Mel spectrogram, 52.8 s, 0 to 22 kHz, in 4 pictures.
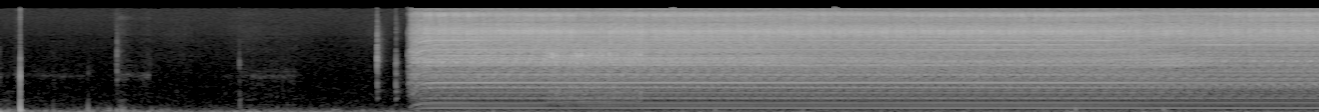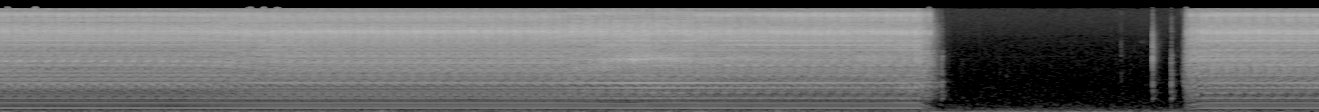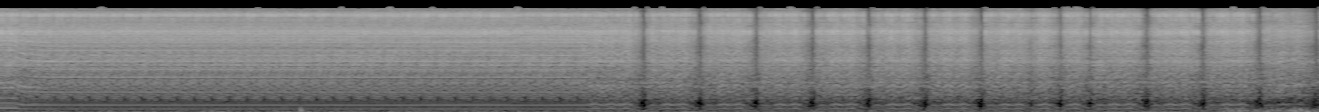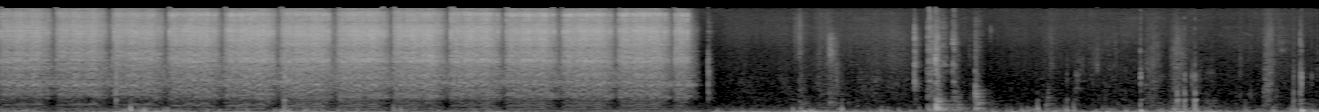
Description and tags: Recording of an electric toothbrush on multiple settings: fast, slow, pulse.
Done with an H2
buzz, can-opener, grinding, machine, mechanical, motor, toothbrush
